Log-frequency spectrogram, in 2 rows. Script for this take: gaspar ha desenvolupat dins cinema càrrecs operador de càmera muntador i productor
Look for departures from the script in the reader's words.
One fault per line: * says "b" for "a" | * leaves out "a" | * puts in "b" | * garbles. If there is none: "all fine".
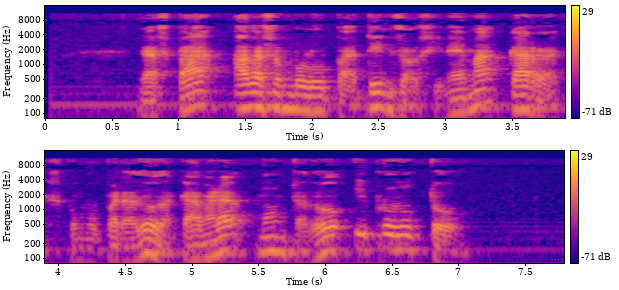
* puts in "del"
* puts in "com"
